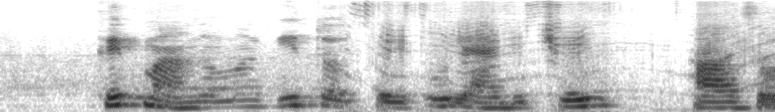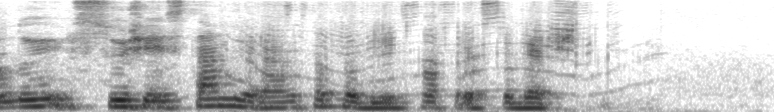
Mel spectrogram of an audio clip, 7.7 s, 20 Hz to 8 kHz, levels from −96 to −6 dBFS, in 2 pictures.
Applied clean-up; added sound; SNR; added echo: neural separator model SepFormer DNS4.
